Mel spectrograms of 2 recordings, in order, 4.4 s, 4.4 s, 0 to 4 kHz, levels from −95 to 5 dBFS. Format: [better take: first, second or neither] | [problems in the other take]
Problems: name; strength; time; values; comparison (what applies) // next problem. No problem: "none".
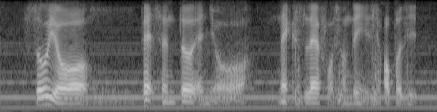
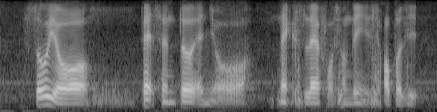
second | background sound (Bowed string instrument); 14 dB below the speech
